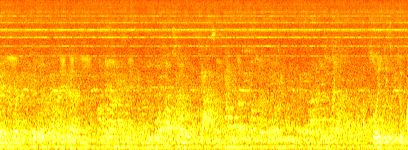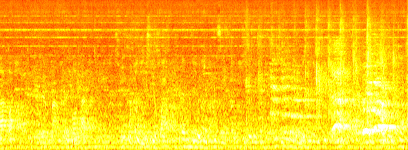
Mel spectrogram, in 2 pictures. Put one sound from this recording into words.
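Many people murmur and talk at once in a large echoing hall.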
